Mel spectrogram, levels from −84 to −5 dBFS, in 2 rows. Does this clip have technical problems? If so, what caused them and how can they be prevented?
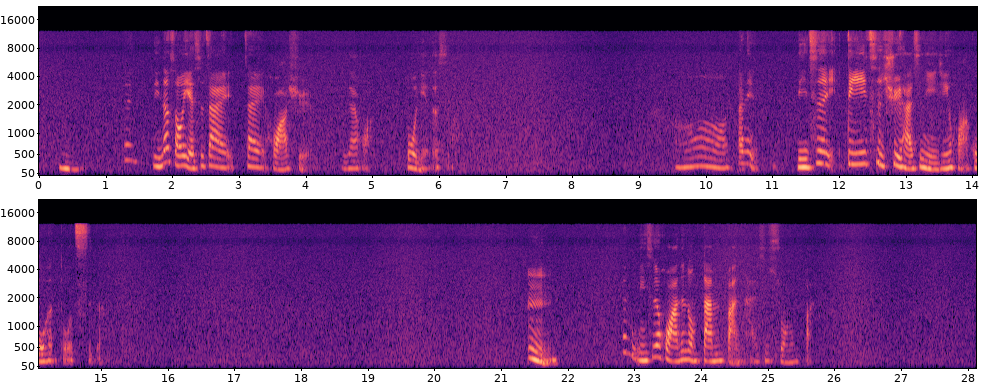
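No, nothing here needs fixing: the only thing in the background is the room's own noise, sitting about 21 dB below the speech, and that's just part of the recording rather than a fault in the system.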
